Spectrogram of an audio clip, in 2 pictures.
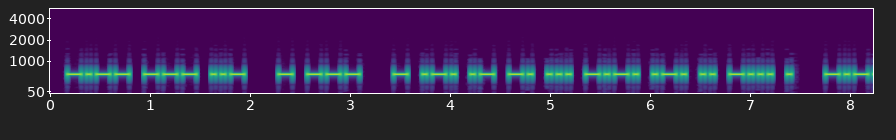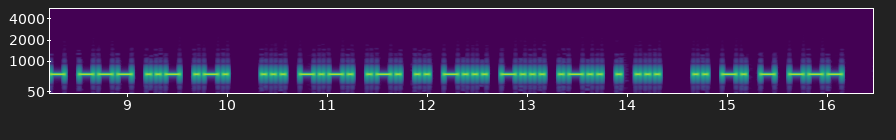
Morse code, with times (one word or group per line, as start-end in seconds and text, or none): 0.2-1.9 YOU
2.3-3.1 TO
3.4-7.4 TRANSCRIBE
7.8-10.0 YOUR
10.3-14.3 SCRIBBLES
14.7-16.1 INTO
